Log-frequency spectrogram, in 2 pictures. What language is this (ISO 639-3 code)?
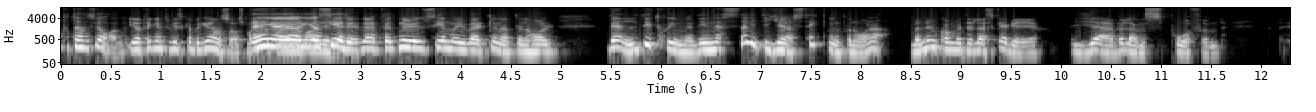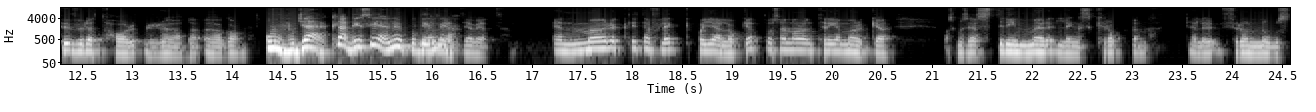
swe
